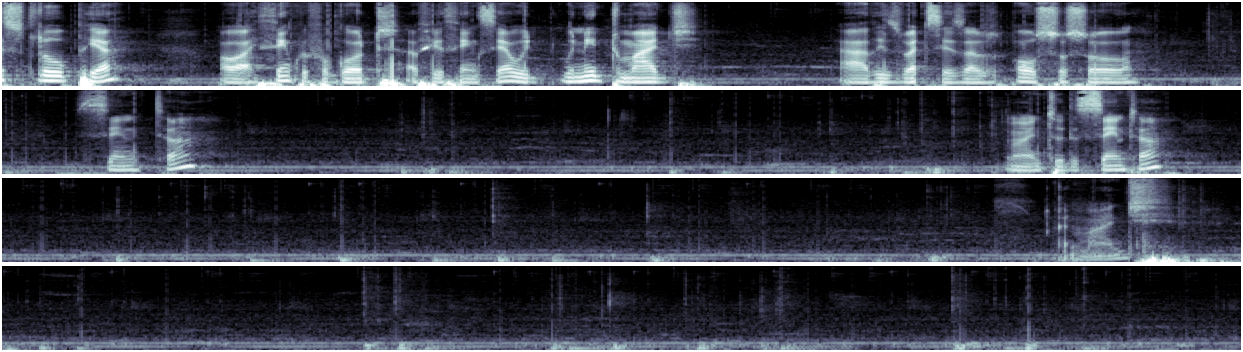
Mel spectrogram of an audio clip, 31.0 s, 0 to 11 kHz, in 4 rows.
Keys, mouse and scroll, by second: 1.6 ctrl+z, 2.7 scroll up 1, 6.1 click, 10.5 alt+a, 11.8 click, 14.9 alt+a, 16.0 click, 16.7 shift+click, 17.5 click, 17.9 shift+click, 18.5 click, 20.3 shift+click, 22.9 alt+a, 23.3 click, 25.6 g, 26.8 alt+a, 27.1 click, 27.3 shift+click, 29.0 click, 30.6 scroll up 1.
